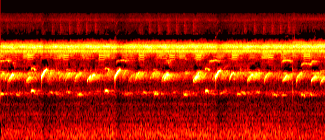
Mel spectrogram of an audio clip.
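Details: Common coquís (Eleutherodactylus coqui) in Puerto Rico, where they live in almost any humid habitat, call in a chorus, each giving a short rising two-note chirp, over a steady insect hiss.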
